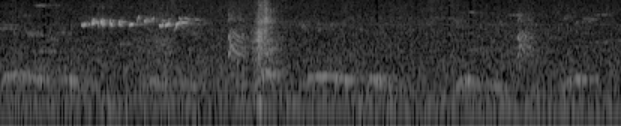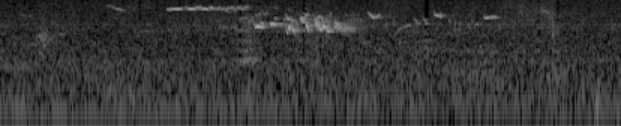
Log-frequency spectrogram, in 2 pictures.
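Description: Garden birds singing: two bursts of high, rapid chirping twitters, near the start and again about three-quarters of the way through, with a brief high whistle and a low, wavering cooing underneath. A single sharp click a little over two seconds in.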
